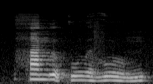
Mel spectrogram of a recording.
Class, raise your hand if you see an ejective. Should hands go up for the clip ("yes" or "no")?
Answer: no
